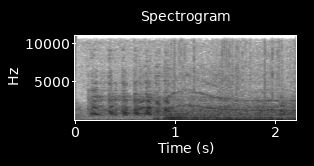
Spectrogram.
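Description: Honda Hornet 600's inline-four engine revved in quick blips, starting loud about three-quarters of a second in, its pitch rising and falling.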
